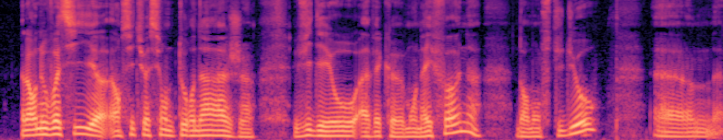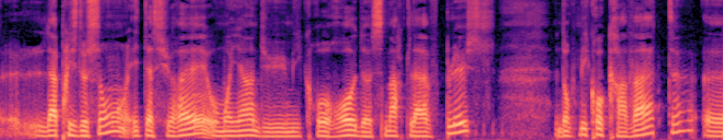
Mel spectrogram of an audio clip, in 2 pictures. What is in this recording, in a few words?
test smartlav iphone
